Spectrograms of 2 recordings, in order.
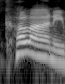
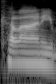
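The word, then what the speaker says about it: Kalani: Oh, it's Khalani Brown, not Khani Brown.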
